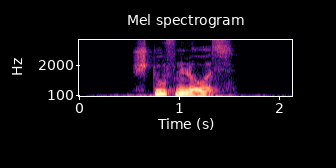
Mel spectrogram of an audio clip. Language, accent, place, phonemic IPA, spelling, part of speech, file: German, Germany, Berlin, /ˈʃtuːfn̩loːs/, stufenlos, adjective, De-stufenlos.ogg
- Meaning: stepless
